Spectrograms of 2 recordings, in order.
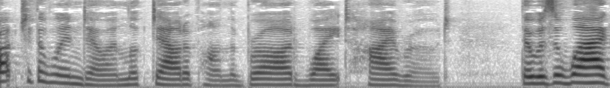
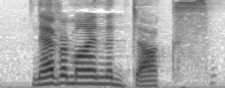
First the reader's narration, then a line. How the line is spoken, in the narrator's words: Robert said impatiently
